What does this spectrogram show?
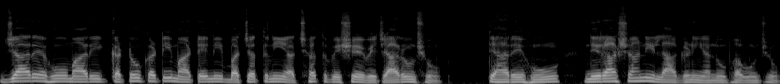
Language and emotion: Gujarati, sad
